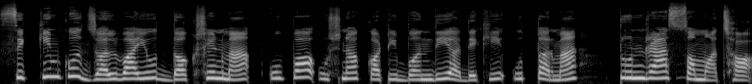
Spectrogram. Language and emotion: Nepali, neutral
